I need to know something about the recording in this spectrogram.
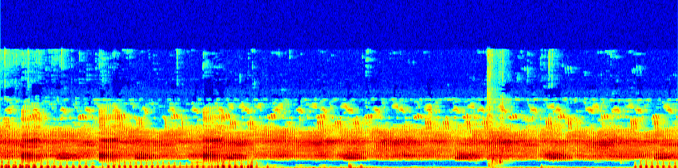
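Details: Big yellow frog giving rapid pulsed, rattling croaks in the first three seconds and again near the end, with a constant high hiss of background chorus throughout.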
